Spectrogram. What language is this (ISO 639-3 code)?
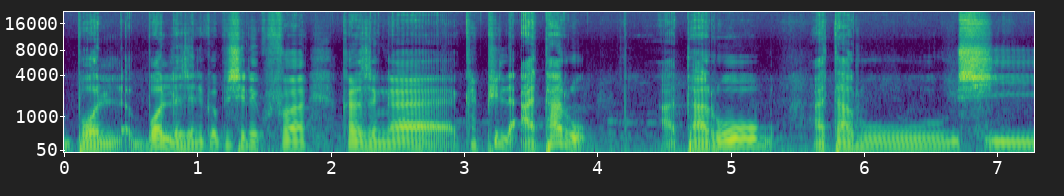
xmw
